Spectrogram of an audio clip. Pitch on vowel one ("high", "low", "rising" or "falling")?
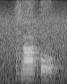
high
